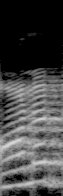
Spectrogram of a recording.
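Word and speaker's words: honour: यहां पे एन लगाएंगे हनर है हनर को हम हनर नहीं पढ़ते हैं क्या पढ़ते हैं ऑनर पढ़ते हैं तो एच हमारा साइलेंट है ऑनर रहेगा तो आ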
